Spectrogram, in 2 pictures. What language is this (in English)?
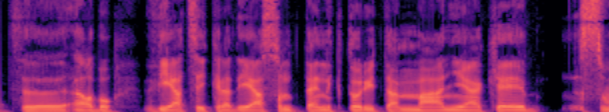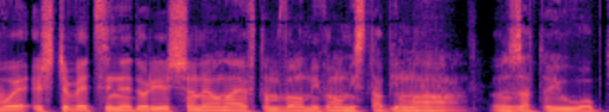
Slovak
